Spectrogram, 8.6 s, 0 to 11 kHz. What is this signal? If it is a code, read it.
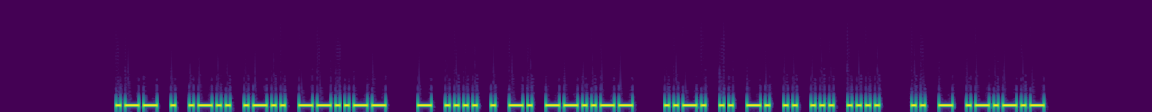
Morse code, heard as a keyed tone, about 34 wpm, 700 Hz. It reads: WELL, THEN, FINISH IT.
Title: Sentences from Top 1200 Words 35wpm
